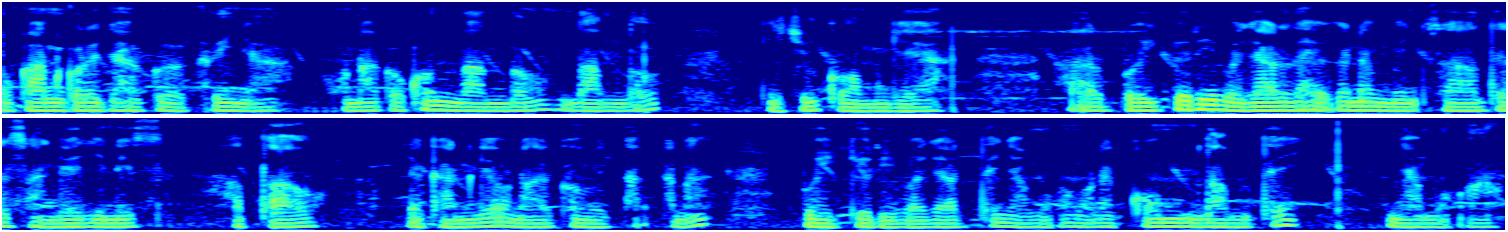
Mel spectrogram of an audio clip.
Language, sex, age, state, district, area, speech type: Santali, male, 45-60, West Bengal, Bankura, rural, spontaneous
